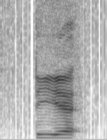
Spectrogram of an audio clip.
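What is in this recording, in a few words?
"die" first tone, Chinese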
